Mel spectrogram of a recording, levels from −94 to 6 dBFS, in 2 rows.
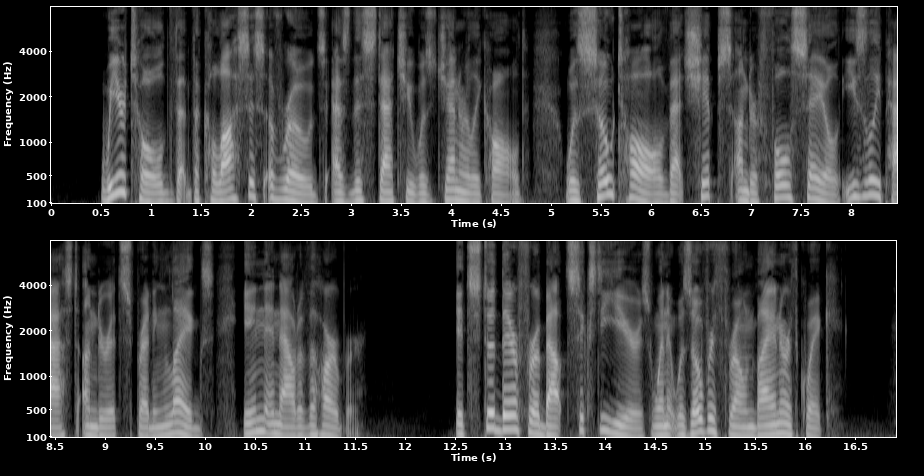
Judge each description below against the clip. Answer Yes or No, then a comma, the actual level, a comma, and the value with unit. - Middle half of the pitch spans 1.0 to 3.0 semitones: No, average, 4.5 semitones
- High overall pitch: No, low, 135 Hz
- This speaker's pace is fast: No, average, 175 wpm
